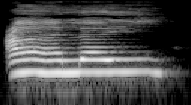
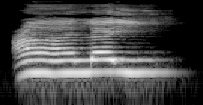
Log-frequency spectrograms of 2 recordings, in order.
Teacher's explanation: Ya ada sukun. Sebelum ya baris atas bacaan lin. Bacaannya lembut.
